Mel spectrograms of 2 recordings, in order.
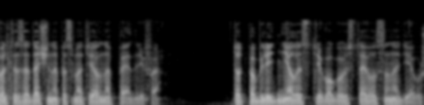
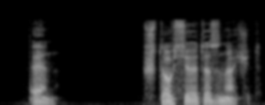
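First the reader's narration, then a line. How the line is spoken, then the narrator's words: Plain. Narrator (Russian): спросил он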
